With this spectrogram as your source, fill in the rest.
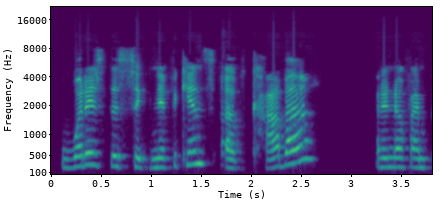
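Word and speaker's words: Kaaba: Now it looks like the first one is what is the significance of Cababa? I don't know if I'm pronouncing that right.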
